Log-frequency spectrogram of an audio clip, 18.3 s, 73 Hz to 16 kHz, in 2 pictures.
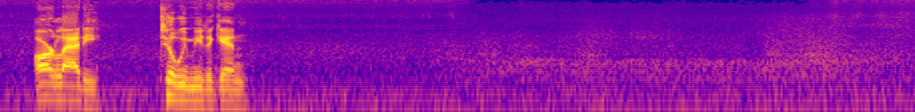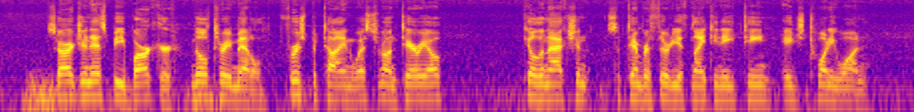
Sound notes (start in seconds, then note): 4.0 wind blowing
